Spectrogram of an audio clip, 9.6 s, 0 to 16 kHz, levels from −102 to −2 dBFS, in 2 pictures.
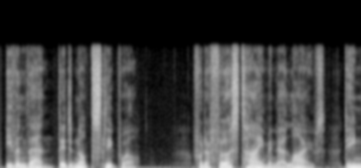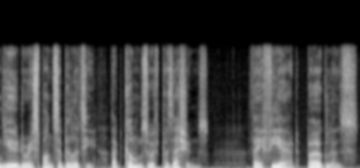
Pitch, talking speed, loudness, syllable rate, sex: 120 Hz, 150 wpm, -17 LUFS, 4.8 syllables/s, male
